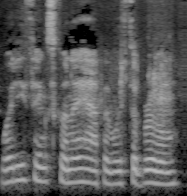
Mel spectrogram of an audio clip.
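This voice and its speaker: A woman's voice: fairly low pitch, fairly even intonation, fast talker, dark tone. A woman reading a picture book aloud at storytime, emphatic and speaking directly to young listeners. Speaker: library storytime reader. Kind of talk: children's read-aloud storytelling with asides.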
